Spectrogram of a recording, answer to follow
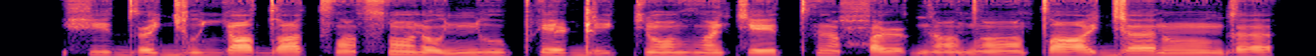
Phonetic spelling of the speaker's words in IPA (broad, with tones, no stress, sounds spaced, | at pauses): x i˥ d̪ ə˞˧ ɟ u˧ ʎ o˧ dˤ i˩ t͡s ɐ̃˩ sˤ ũ˥ ɾ o˩ ɲ u˥ pʰ e˥ ɖ i˩ c ũ˥ ðˤ ɐ̃˥ c e˧ t̪ʰ ə̃˧ ħ ə˞˧ ɡ ɐ̃ː˩ dˤ õː˧ tˤ ɐː˧ ɟ ɐː˥ ɾ õː˥ ɡ ɐ˧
